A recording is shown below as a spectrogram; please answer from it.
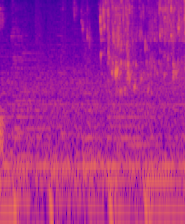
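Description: Two cups of water poured while making gelatin for a Christmas trifle, a soft dribble that swells into a brighter, splashy pour about halfway through, close by with no talk.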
